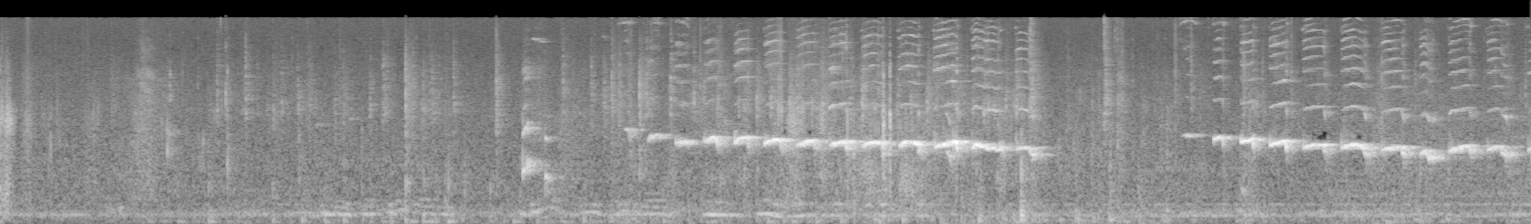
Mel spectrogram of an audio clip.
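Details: Chinese Crested puppies at a breeding kennel. High, thin whines slide gently downward and come in two drawn-out bouts, with softer whimpering and a faint low hum between them.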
